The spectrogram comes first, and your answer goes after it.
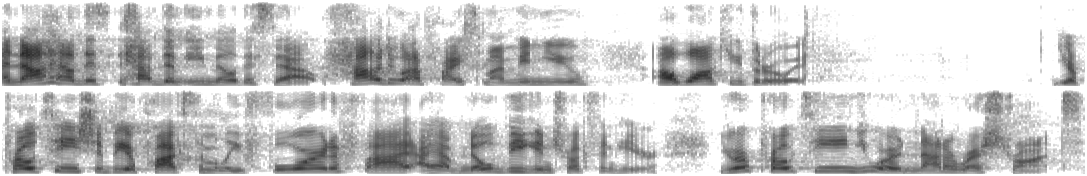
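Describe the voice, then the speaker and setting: High-pitched and animated, a woman talks at a fairly quick pace with lively intonation. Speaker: food truck business consultant. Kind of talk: conference presentation. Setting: stage with live audience. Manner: fast; animated, casual and interactive.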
